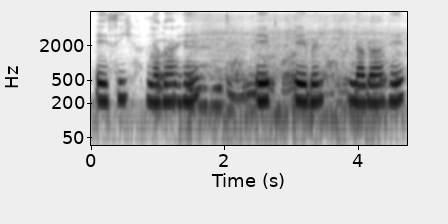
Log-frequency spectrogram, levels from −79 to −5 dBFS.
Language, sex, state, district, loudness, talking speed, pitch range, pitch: Hindi, female, Madhya Pradesh, Bhopal, -16 LUFS, 90 wpm, 210-225 Hz, 215 Hz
